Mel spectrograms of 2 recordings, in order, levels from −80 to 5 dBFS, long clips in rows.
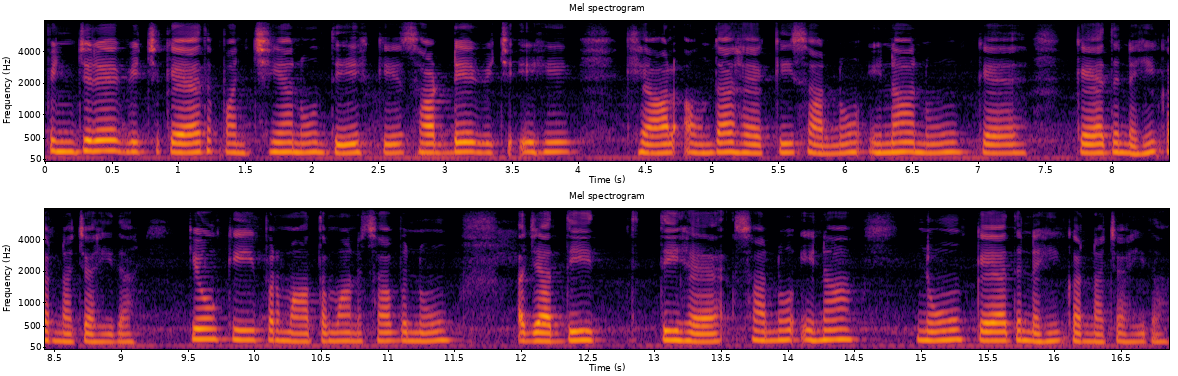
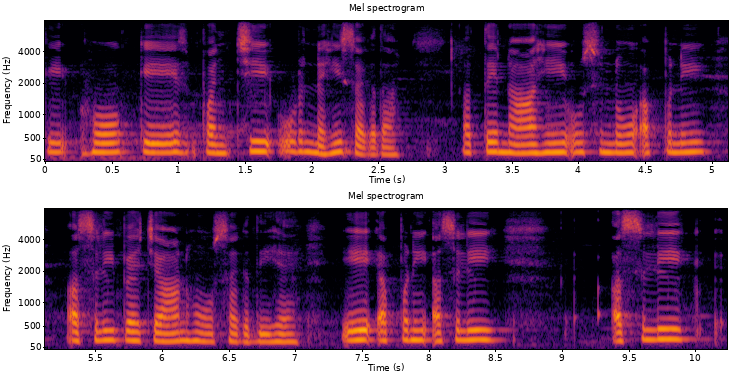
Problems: none marked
